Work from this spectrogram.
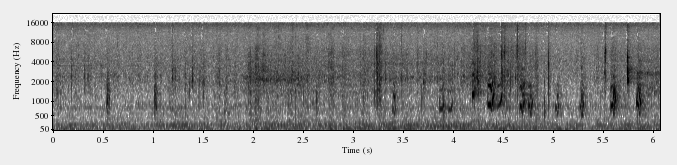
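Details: Several pet guinea pigs calling: faint, short squeaky chirps, some rising in pitch, scattered through the second half, over a steady low hum and light pattering.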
